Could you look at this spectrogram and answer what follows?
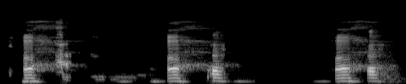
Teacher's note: jadi jelas sekali bahwa makhraj huruf H di bagian pita suara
